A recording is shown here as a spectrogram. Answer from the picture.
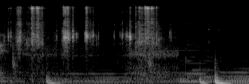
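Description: Australian 50-cent coins clinking and scraping against each other as they are slid through the hand, in several short bursts over the first second and a half. Soft background music with a low beat plays underneath.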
